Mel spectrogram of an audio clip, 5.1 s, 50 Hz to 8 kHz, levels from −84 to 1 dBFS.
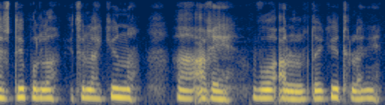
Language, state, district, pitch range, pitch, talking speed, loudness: Sumi, Nagaland, Kohima, 175-195 Hz, 185 Hz, 105 wpm, -15 LUFS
